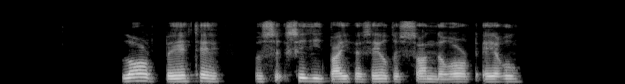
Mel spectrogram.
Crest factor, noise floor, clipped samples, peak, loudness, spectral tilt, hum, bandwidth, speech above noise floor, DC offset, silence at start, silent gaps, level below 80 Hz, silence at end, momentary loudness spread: 18 dB; under -90 dBFS; under 0.1%; -4 dBFS; -19 LUFS; -4.5 dB/octave; none; 8.2 kHz; over 72 dB; under 0.1%; 1.2 s; 1.61-1.65 s, 2.37-2.55 s; -60 dBFS; 1.05 s; 9 LU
